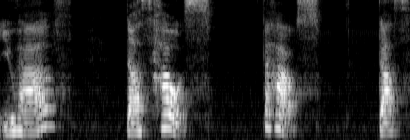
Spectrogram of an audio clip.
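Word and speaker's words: Haus: as you can see pronounced very very much like the English house but take care not to do that ow it's just ow you don't have that again that English twang is missing ow ow house house house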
